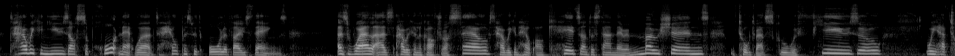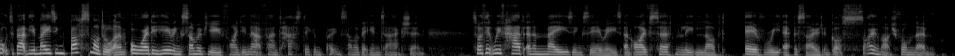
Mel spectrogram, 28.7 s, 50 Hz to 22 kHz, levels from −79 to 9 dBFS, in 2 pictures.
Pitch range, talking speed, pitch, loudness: 155-225 Hz, 175 wpm, 180 Hz, -30 LUFS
